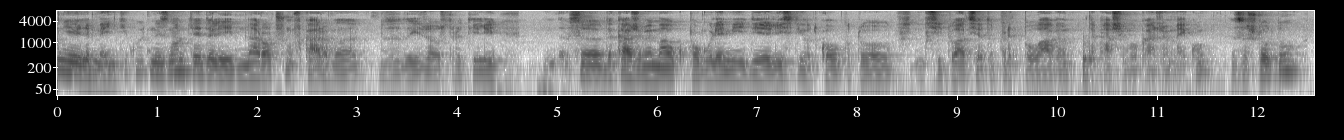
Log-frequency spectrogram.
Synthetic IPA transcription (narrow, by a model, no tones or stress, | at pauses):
niɛlɛmɛnt̪ikoit̪ʊnɛznamt̪ɛd̪ɐlinɐɾɔt͡ʃnofka̰ɾvə | zɐd̪ɐizɔst̪ɾət̪ili | səd̪ɐkaʒɛmɛmalˠkʊ̥poɡolɛmiːd̪ɛɐlist̪iot̪kɔlˠkʊ̥t̪osit̪uat̪sijət̪əpɾɛt̪̚polˠaɡət̪ɐkaʃɛɡokaʒɛmɛ̰ko | zɐʃt̪ɔt̪o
